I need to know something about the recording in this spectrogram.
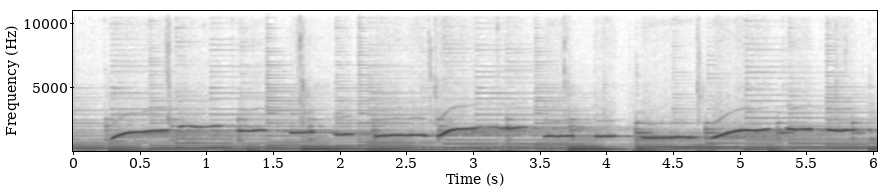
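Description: An instrumental band passage: a high whistled melody that swoops up into three long held notes, over plucked double bass and acoustic guitar chords.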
